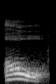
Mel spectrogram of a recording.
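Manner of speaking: 어오 as a glide from 어 into 오; 어오 said distinctly as one gliding vowel; variant pronunciation. Shown as a demonstration. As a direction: demonstrate 어오, sliding from 어 to 오. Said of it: "요런 느낌으로 다양하게 발음이".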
